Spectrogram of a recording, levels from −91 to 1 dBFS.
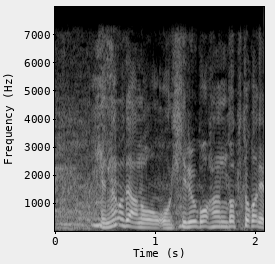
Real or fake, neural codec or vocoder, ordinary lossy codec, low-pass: fake; codec, 16 kHz, 8 kbps, FreqCodec, larger model; none; 7.2 kHz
